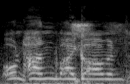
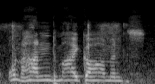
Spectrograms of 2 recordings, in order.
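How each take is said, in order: First: Very high, drawn-out outraged cry; acted imperious shriek, stretched out; indignant outcry. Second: High, drawn-out outraged command; acted outrage, imperious and high; indignant demand. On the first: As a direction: push the outrage right up to the top of the voice. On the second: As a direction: cry it out slowly, pitched well up. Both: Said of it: "his eyes just light up with indignation".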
